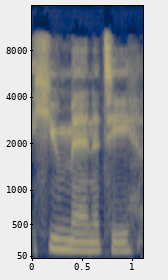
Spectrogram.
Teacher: The word humanity is pronounced as humanity with the emphasis on the second syllable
